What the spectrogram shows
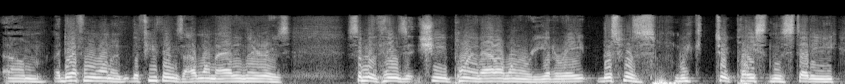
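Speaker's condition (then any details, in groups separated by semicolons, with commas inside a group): No condition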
